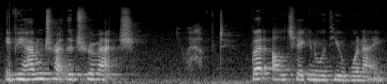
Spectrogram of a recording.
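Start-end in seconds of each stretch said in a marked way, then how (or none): 1.8-2.3 hushed whisper at work. Real, not acted. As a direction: keep it to a whisper. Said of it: "I'm sorry I have to whisper".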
